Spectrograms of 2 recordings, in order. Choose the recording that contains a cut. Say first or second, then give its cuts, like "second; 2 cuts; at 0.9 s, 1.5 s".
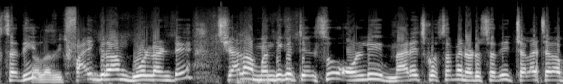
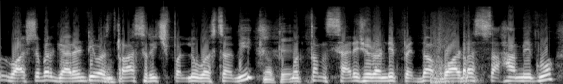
second; 1 cut; at 1.1 s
